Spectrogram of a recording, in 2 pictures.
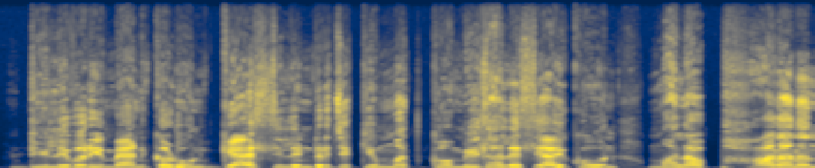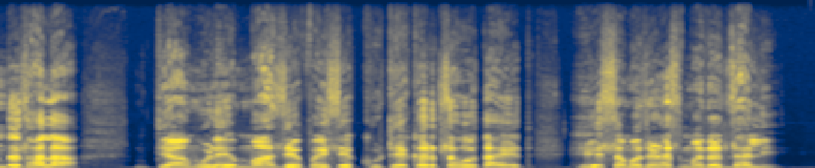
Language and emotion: Marathi, happy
